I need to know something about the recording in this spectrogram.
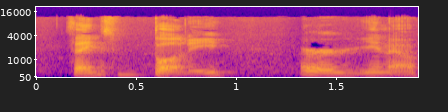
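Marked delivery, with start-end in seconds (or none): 0.1-0.9 sarcastic, mocking tone. Showing how calling someone buddy sounds: sarcastic. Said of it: "it's probably sarcastic".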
